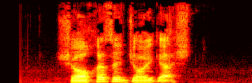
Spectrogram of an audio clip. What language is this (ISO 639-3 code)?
fas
